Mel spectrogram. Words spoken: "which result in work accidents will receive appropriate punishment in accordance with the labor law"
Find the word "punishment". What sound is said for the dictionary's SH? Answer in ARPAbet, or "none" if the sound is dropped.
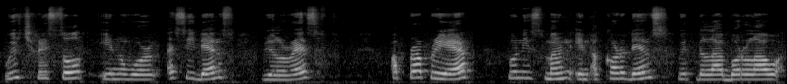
S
